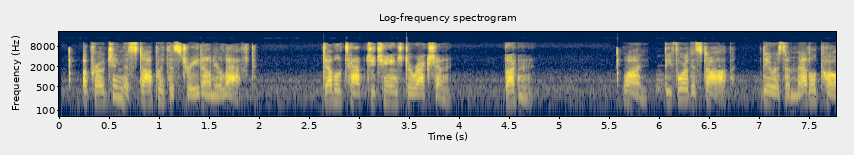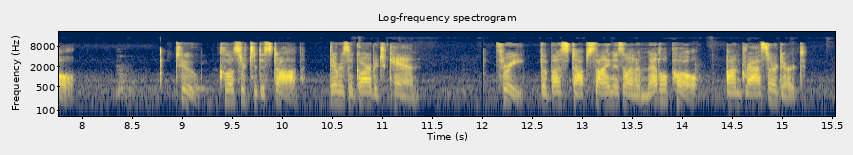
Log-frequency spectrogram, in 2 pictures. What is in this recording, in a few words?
Voice Over; Blind Ways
